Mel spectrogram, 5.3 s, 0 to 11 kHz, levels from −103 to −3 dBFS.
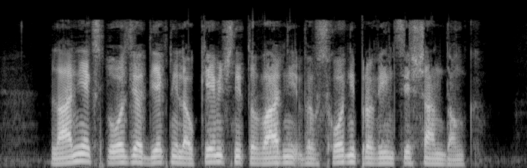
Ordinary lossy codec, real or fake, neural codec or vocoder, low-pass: AAC, 32 kbps; fake; codec, 16 kHz, 16 kbps, FreqCodec, larger model; 7.2 kHz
